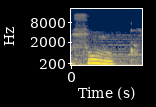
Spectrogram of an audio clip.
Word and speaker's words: Cthulhu: Todo mundo erra, porque o próprio Lovecraft falou que a boca humana não é feita pra pronunciar isso. Ele mesmo pronunciava algo como Sulu, algo assim.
